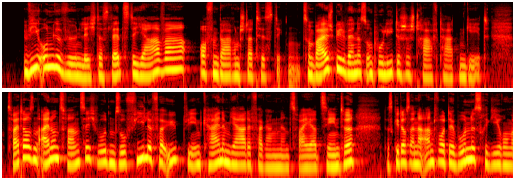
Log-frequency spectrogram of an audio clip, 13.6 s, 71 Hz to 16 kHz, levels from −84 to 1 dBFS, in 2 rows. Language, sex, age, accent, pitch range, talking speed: German, female, 30-49, German, 155-205 Hz, 160 wpm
